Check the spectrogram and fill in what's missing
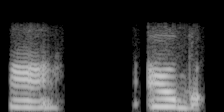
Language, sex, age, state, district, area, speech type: Kannada, female, 18-30, Karnataka, Mandya, rural, conversation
